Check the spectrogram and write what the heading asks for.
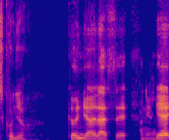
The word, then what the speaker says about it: Cunha: It's Cunha. Cunha, that's it. Cunha. Yeah, he's played Very good pretty player. well. Him and Lamina have played pretty well, according to SofaScore. Obviously, Cunha is a player that I wouldn't mind signing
